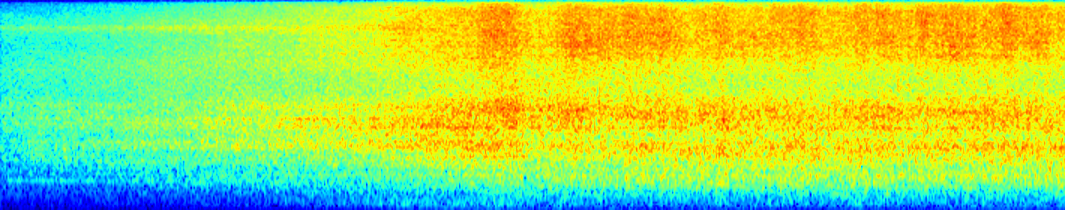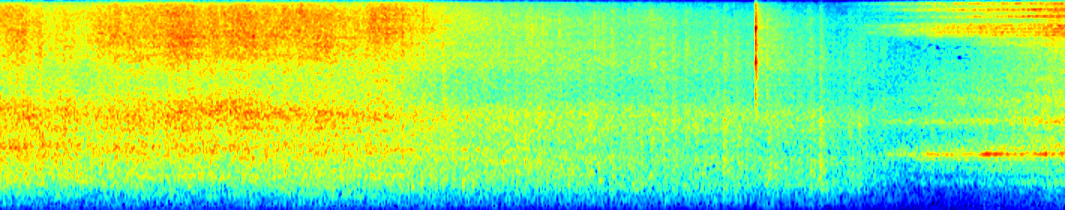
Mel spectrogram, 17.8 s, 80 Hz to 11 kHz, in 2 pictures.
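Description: London Midland Class 350 electric multiple unit passing through at speed: the rush of wheels on rail builds over the first few seconds, holds steady, then fades away. Near the end, a sharp click and then a different train sound with a steady tone.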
